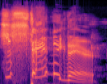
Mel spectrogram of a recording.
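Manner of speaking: high, slow, amazed disbelief.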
